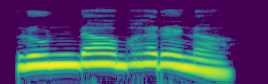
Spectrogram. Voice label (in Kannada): "ರುಂಡಾಭರಣ", Kannada; ruṇḍābharaṇa; noun; Śiva, wearing this.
